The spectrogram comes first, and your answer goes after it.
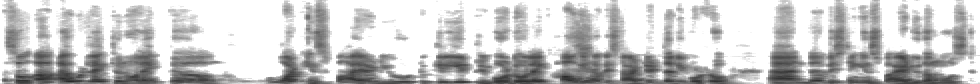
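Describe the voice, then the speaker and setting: A man hosting a podcast interview who speaks haltingly and fills his sentences with "like" and "uh.". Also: on the high side, fairly even intonation, fairly bright tone, recorded from a distance, low-quality recording. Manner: halting, heavy use of "like" and "uh".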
